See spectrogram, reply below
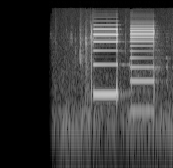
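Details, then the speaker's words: Eitan Medical Sapphire home IV infusion pump alarm during an infusion: two loud electronic tones, the first higher and the second lower, which must be muted on screen before the alarm is cleared. "an alarm display during your infusion you must press mute at the bottom of the screen before clearing the alarm after the cause of the alarm is corrected press ok to dismiss it"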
